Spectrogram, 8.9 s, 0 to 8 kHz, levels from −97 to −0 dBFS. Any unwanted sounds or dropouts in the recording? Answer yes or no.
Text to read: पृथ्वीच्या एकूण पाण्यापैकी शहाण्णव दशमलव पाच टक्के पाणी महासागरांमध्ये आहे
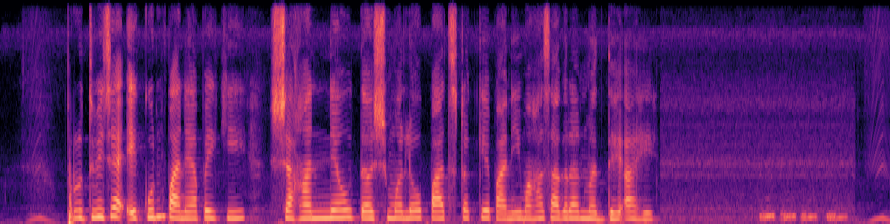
yes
